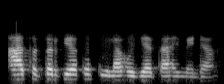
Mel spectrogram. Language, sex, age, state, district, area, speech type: Hindi, female, 45-60, Uttar Pradesh, Prayagraj, rural, conversation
